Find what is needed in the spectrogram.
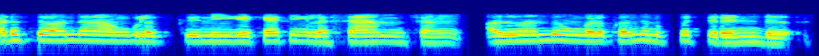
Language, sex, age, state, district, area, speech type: Tamil, male, 18-30, Tamil Nadu, Tenkasi, urban, conversation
